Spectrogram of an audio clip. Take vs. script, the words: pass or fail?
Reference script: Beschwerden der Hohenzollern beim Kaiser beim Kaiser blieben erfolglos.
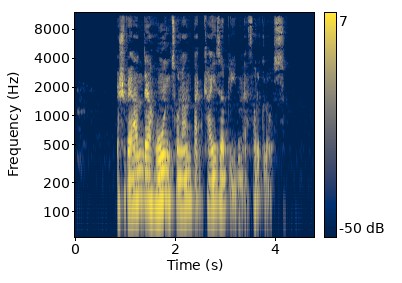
fail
